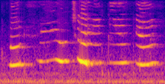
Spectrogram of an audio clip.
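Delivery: imitating her younger self, high and tearful; whimpering child voice. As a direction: squeak it out like a frightened little girl near tears. Retelling her scared child self.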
